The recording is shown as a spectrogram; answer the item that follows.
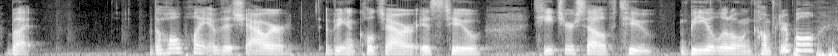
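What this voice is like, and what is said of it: Breathless speech. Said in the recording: “it is so cold that I'm out of breath.”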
